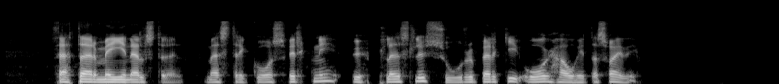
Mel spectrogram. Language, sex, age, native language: Icelandic, male, 20-29, Icelandic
